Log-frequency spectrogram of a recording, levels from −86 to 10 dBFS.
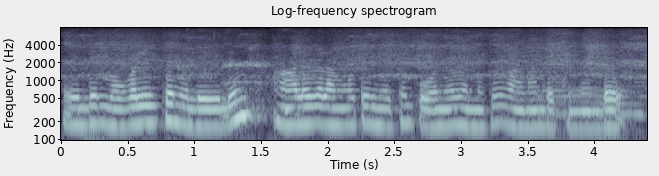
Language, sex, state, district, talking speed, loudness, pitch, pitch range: Malayalam, female, Kerala, Kollam, 120 wpm, -17 LUFS, 175 Hz, 165-185 Hz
